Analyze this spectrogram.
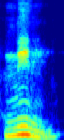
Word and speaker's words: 你: কিন্তু এইখানে একটা দেখার বিষয়, সেটা হলো যে নিতে কিন্তু থার্ড টোন, বাট নিন এ সেকেন্ড টোন। সেক্ষেত্রে উচ্চারণটা কিন্তু এখানে আলাদা হবে। যেমন নি, সেখানে থার্ড টোনটা ইউজ হয়েছে, আই এর ভয়েসটা আপ থেকে নিচে এসে আবার বাড়ছে। বাট নিন, এখানে আই কিন্তু ডিরেক্ট নিচ থেকে উপরে হয়ে গেছে, ভয়েসটা ইনক্রিজ হবে।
